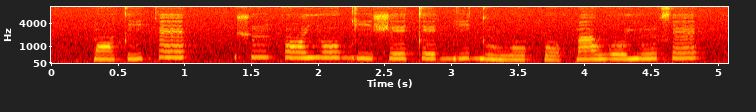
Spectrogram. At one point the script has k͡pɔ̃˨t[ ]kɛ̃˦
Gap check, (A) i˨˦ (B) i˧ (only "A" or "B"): A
